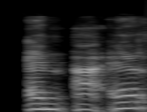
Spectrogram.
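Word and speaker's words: 哪儿: Iya, nar-nya langsung dibaca satu frase ya, Pak. Jadi nar, N-A-R nyambung jadi satu.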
